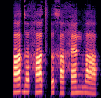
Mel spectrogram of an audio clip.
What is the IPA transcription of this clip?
a ɡ ɜ h a t͡sʼ ə x a h æ ŋ v a

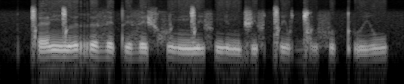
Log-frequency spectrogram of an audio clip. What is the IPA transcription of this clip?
ǀ ɛ ŋ͡ǀ ɯ r ɯ z e t i z e ʃ xʷ a n ŋ͡ǀ i f ŋ i n d͡ʒ i f ǀ i w ɡ͡ǀ u f u kʷʼ i w

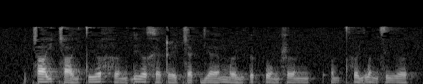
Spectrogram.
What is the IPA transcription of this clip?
c a˧˥ j c a˨˩˨ j t̪ i˧˥ ə̯ h ə˨˩˦ ŋ ɗ i˧ ə̯ x ɛ˨˩˨ ʈ e˨˩˨ c ɛ˨˩ k̚ j ɛ˨˩˦ m ə˨˩˨ j ɗ ə˦˥ k̚ l o˨˩˦ ŋ ʂ ə˧ ŋ | ʔ ə˨˩ m t̪ʰ ə˨˩˦ j w ə˨˩˨ ŋ s i˨˩ ə̯

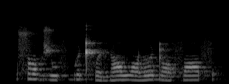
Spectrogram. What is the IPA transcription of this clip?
s ɔ˦˨ ɡ ʒ u˨ f ɡ ʊ˦ ʈʰ ʊ˨ ɖ ɳ ɒ˦ w ɔ˨ l o˦ ɖ ɔ˨ f ɒ˦ f

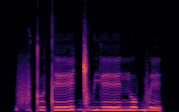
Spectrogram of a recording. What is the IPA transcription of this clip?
f ṳ tʷ ɛ t eː ɡ͡ǀ ṳ j eː n o b w e

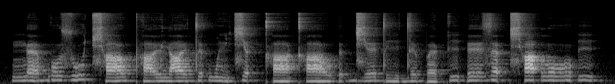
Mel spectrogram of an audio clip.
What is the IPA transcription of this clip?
ŋ ɛ˨ b o˦˨ ʊ̯ z u˦ t͡ɕʰ a˨ ʊ̯ pʰ a˨ ɪ̯ j a˨ ɪ̯ t ɪ˦ ʔ w ĩ˨ t͡ɕ ɛ˦ ʔ kʰ ä˨ kʰ a˨ ʊ̯ ʔ ɪ˦ ʔ d͡ʑ e˦ t i˨ d e˦˨ p ɛ˨ k i˦˨ ʔ e˦ z ɛ˦ ʔ t͡ɕʰ ä˦ ʔ l o˦ ʊ̯ ʔ i˦˨

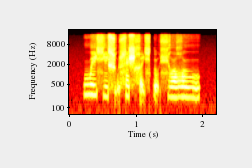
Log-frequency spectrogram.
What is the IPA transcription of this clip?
w e ç e ɕ ṵ ɬ æ ʃ χ ḭ ç ɗ o̰ ç o ʁ u

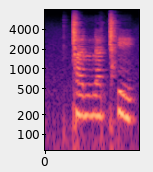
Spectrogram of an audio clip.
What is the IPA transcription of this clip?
ǀ a lː a ǀʰ e

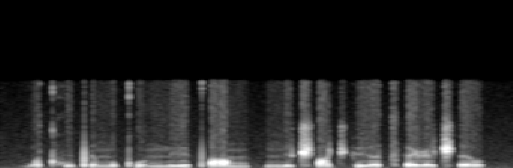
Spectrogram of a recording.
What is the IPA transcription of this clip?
b ɔ t xʷ ɘ pʼ ɪ ŋʷ i kʷʼ a ŋ m y pʼ ɒ ŋ | ŋ y t͡ʃʼ ɒ t͡ʃʼ y ə̯ t͡sʼ ɘ ɭ ɘ t͡ʃʼ ɘ ʊ̯

